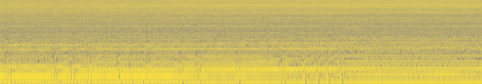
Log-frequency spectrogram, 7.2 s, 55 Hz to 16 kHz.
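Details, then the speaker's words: Turbo II RX-7 rotary, cold start after about three months in winter storage at 19°F: loud idle around 1350–1400 rpm with a low, uneven burble that hunts and dips every few seconds; owner suspects the idle control device has failed. "And the idle's more correct, but do you see that hunting? I think this device is kaputs."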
